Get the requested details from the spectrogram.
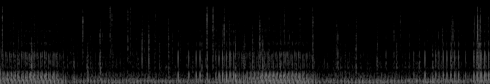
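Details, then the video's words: Sleepy cat by a warm fireplace gives a throaty purr in two long rumbling swells, with brief quieter gaps between breaths, accompanied by steady crackles and pops of burning wood. "Cute Purring Cat at a Crackling Fireplace"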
